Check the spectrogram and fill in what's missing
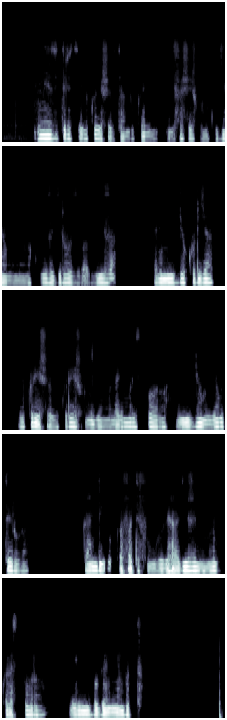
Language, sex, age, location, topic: Kinyarwanda, female, 18-24, Kigali, health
